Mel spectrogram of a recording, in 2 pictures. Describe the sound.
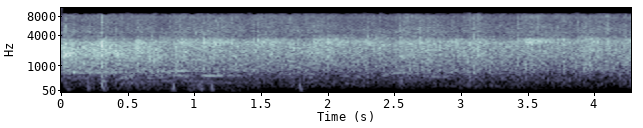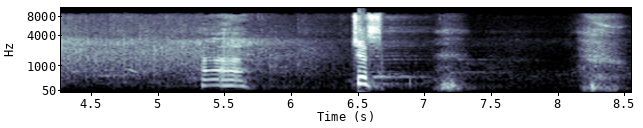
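Congregation clapping hands in church, a dense, steady run of applause lasting about five seconds, followed by a few short, louder bursts with voices.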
